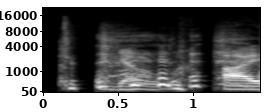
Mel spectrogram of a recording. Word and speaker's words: Jo: It's pronounced Yo. My bad. Yo.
